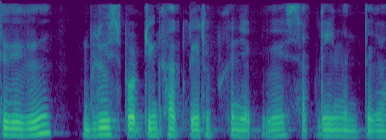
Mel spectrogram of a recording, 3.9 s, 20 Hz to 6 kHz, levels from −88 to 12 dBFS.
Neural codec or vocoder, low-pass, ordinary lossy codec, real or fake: none; 5.4 kHz; AAC, 32 kbps; real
